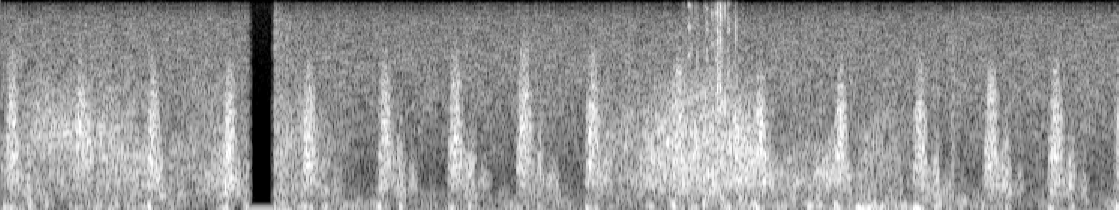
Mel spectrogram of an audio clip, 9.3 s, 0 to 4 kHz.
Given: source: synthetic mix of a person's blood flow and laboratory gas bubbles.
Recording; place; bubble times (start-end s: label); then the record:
Doppler ultrasound of blood flow; subclavian vein
5.67-6.17 s: bubbles
From the record:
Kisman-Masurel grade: 211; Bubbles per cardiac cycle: several, 3 to 8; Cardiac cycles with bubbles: 1 to 10%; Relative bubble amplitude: barely perceptible (0.100 to 0.250); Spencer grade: 1 (occasional bubble signal discernible with the cardiac motion signal, with majority of cardiac periods free of bubbles); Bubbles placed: anywhere in the cardiac cycle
